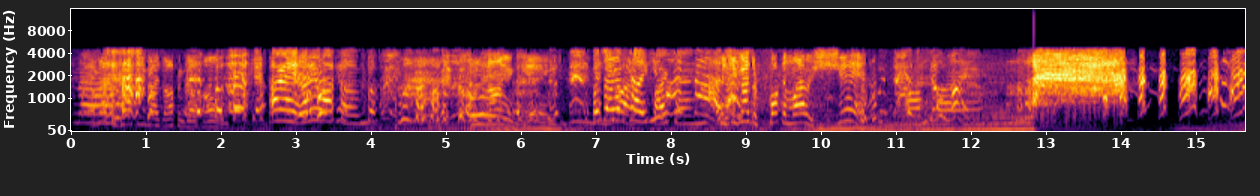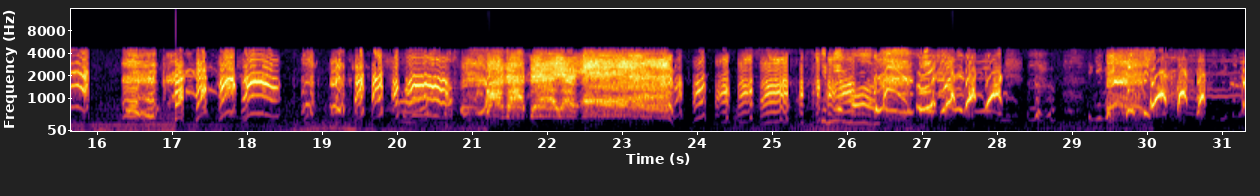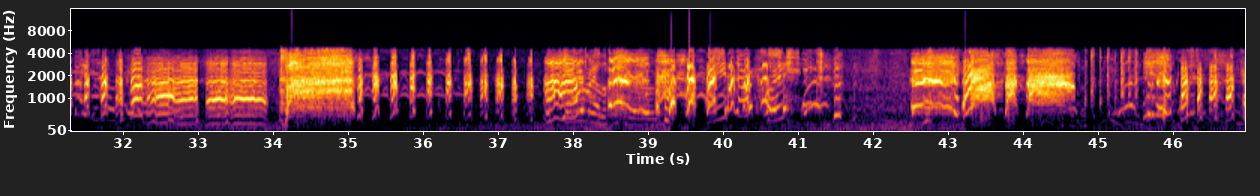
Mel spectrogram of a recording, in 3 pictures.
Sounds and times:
Car: 0.0 - 46.9
Outside, urban or manmade: 0.0 - 46.9.

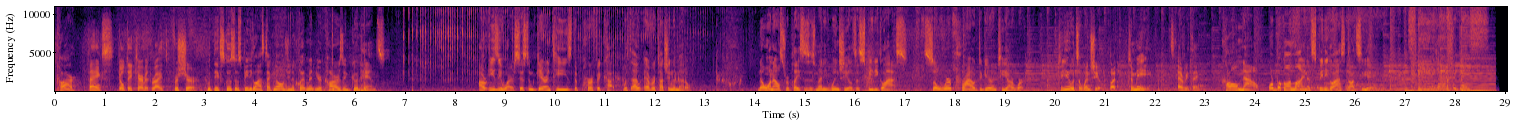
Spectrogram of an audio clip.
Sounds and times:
Music: 15.0 - 28.9.

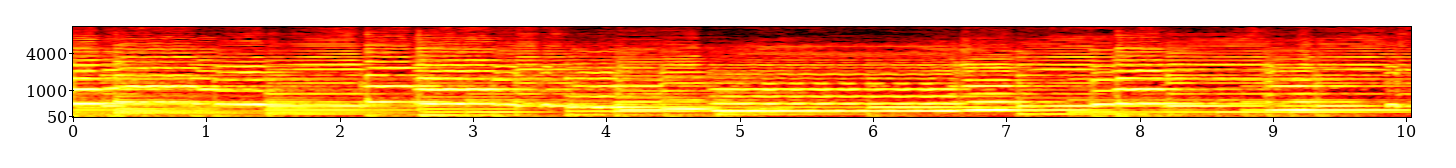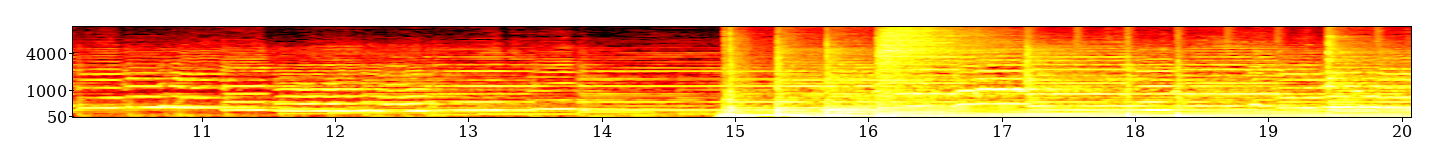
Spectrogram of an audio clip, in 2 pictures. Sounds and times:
Orchestra: 0.0 - 20.0.

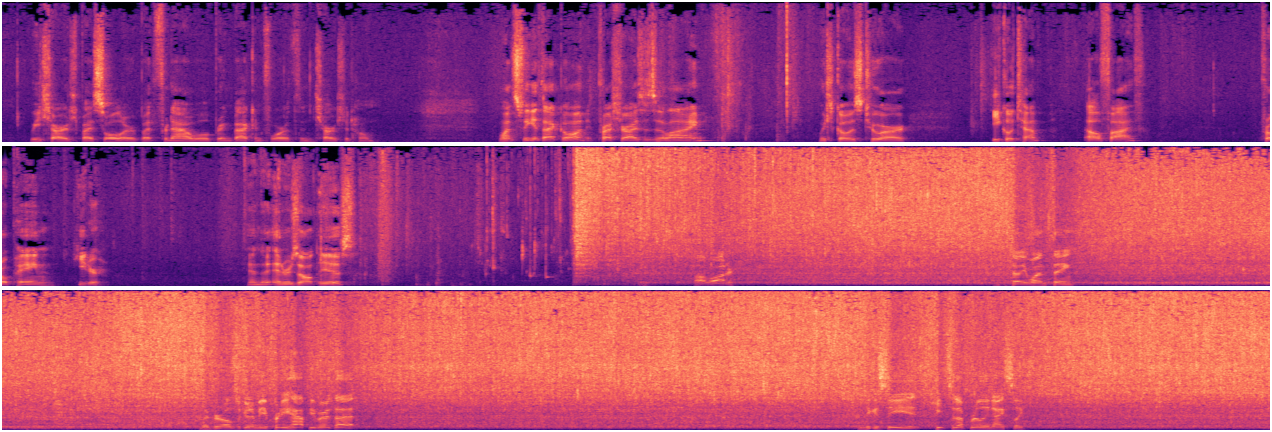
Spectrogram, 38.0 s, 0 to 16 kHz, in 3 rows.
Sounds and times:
Water: 17.4 - 38.0.

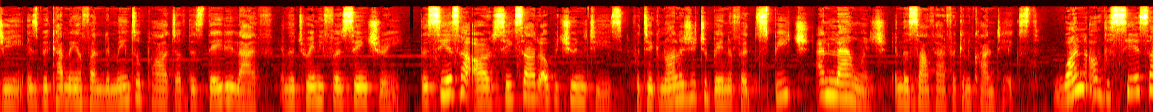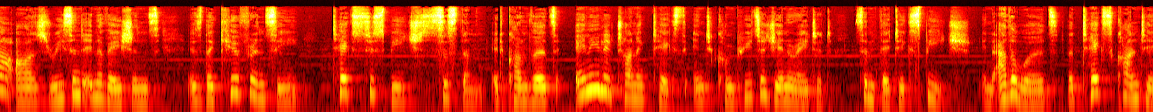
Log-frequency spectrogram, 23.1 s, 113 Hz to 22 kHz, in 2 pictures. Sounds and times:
Music: 0.0 - 23.0
Speech: 0.0 - 23.0.

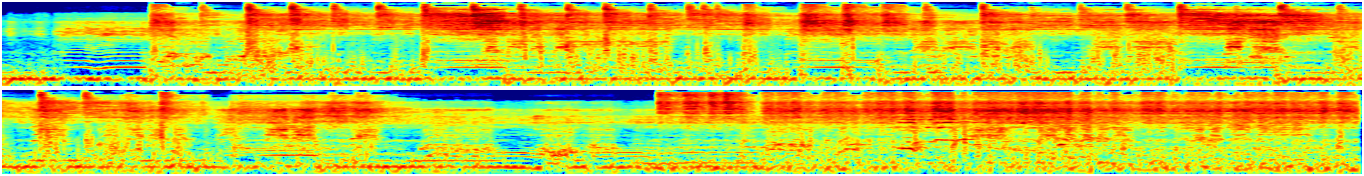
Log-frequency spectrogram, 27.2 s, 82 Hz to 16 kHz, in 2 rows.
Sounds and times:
Rock music: 0.0 - 27.2.

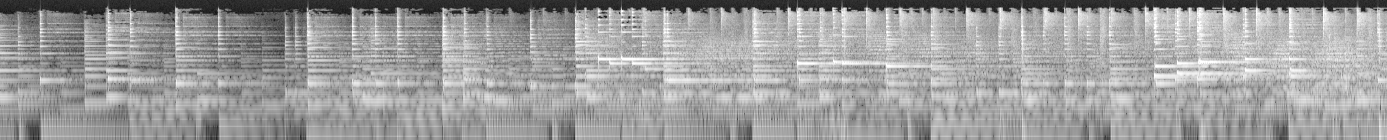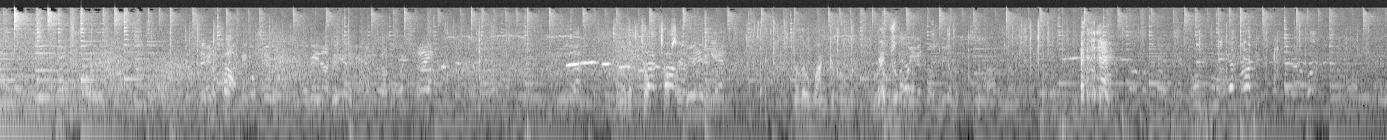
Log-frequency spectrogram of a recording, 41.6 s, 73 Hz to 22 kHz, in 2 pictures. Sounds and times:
Music: 0.0 - 41.6.

